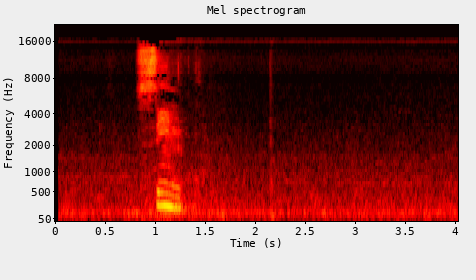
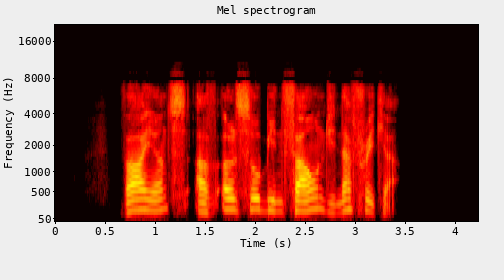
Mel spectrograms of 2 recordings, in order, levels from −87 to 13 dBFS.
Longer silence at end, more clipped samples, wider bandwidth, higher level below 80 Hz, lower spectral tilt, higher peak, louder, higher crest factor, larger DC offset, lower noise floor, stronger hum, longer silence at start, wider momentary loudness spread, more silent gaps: first, 1.35 s vs 0.9 s; neither; first, 16.5 kHz vs 9.6 kHz; first, -64 dBFS vs -76 dBFS; about the same, -3 dB/octave vs -3 dB/octave; about the same, -8 dBFS vs -6 dBFS; about the same, -24 LUFS vs -25 LUFS; about the same, 24 dB vs 20 dB; neither; second, -53 dBFS vs under -90 dBFS; neither; about the same, 0.8 s vs 0.7 s; first, 28 LU vs 11 LU; neither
